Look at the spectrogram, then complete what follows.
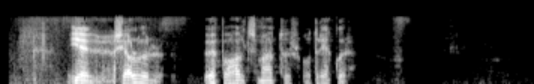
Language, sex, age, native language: Icelandic, male, 60-69, Icelandic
